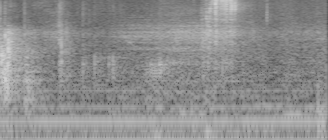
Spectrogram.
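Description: A page of a paper instruction booklet being turned, with a short click at the start and a brief hiss near the end, over a steady low hum.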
